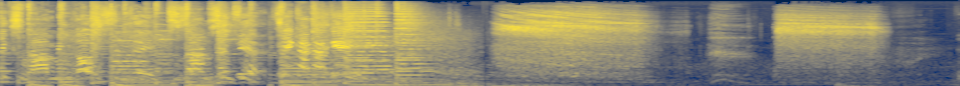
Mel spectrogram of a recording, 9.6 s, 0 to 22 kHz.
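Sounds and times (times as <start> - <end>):
speech: 0.1 - 4.1
helium gas hissing while inflating balloons: 4.9 - 9.1.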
